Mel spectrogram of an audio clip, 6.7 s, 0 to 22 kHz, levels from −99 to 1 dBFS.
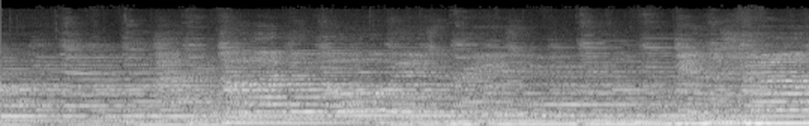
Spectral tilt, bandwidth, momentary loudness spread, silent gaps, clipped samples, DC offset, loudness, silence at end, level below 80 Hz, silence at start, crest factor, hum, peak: -7.5 dB/octave; 9.8 kHz; 7 LU; none; under 0.1%; under 0.1%; -17 LUFS; 0 s; -28 dBFS; 0 s; 14 dB; none; -2 dBFS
